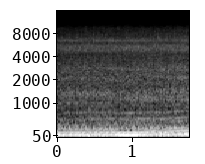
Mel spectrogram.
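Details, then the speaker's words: Honda EK hatch Type R turbo on its first start after an intercooler and piping install, on pump gas, with new parts smoking as they burn off. A low, smooth, steady idle with no ticks, knocks or stumbles, and no leaks. "But yeah, this thing's running pretty damn smooth. Nothing's leaking."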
